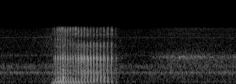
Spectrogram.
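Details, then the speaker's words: Adult woman asleep, drifting off after briefly waking, gives one loud, rattling snore with rapid fluttering vibration lasting about half a second, then quiet breathing: snoring. "you drift off to sleep you snore up a storm again and now you're awake again"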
